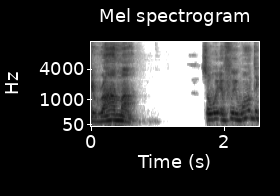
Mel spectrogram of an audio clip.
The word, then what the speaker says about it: Rama: I found myself chanting Hare Krishna, Krishna Krishna, Hare Hare, Hare Ram, Ram Ram, Hare Hare. So I left out 4 syllables. I didn't say Rama.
